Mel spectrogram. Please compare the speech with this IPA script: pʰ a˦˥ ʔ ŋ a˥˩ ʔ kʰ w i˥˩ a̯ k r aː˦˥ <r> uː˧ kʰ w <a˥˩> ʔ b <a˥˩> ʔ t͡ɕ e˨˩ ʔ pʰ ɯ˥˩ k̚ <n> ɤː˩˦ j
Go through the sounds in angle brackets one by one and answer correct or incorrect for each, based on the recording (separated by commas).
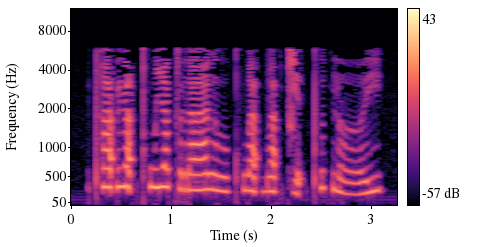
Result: incorrect, correct, correct, correct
